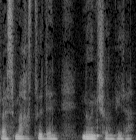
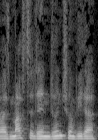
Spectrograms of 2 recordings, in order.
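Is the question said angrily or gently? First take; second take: gently; angrily. First: It is said in a gentle, loving tone. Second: It is said in a harsh, thundering scolding tone. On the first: This is a loving, patient correction. The speaker calls it right. "sondern der sagt, mein Kind" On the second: This is an angry rebuke. The speaker calls it wrong. "Der sagt nicht so im Donnerwetter"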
